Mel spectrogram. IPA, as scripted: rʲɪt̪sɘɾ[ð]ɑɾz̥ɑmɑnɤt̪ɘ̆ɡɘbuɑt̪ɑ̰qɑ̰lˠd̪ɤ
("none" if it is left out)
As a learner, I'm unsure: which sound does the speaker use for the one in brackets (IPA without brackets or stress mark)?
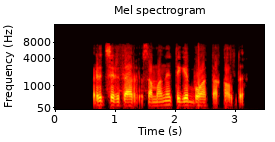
ð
